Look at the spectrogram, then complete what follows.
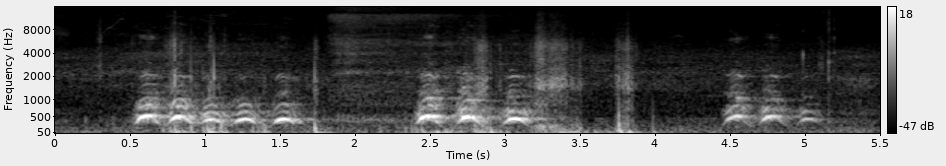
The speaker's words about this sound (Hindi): तभी कुत्ते तेजी से भौंकने लगे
